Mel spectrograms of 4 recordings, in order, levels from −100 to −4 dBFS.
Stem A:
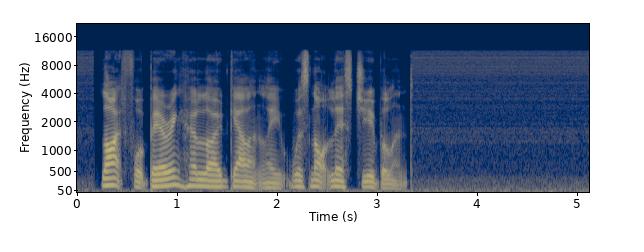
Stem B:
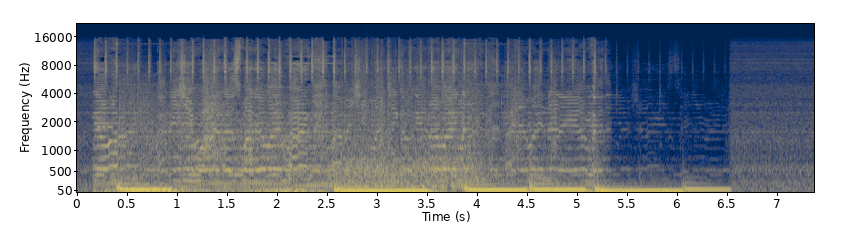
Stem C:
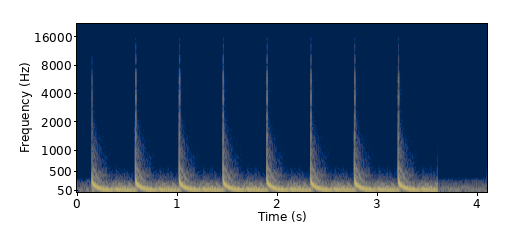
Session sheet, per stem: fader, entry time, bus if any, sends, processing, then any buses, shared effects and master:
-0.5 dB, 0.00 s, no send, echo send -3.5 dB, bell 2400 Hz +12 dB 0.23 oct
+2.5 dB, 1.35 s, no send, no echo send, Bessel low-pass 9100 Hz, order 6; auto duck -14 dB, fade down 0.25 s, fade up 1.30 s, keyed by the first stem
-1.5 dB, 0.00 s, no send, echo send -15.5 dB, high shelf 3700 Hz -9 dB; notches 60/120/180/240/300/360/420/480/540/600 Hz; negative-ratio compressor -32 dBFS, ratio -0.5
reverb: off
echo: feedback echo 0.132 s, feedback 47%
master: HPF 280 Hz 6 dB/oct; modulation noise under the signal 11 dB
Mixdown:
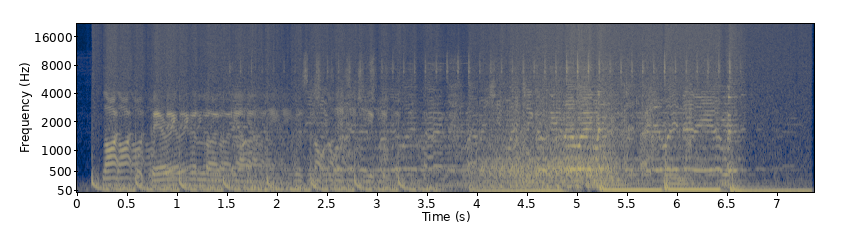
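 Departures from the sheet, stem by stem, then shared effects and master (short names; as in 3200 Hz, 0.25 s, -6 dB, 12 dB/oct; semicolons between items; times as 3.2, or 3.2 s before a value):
stem A -0.5 dB -> -9.5 dB; stem C -1.5 dB -> +4.5 dB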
